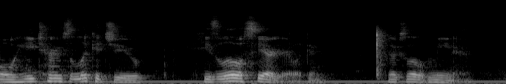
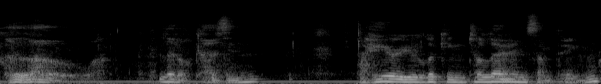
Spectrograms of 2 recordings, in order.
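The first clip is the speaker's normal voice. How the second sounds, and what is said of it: Smoky character voice. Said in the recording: “his voice is a little smokier”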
